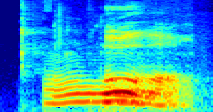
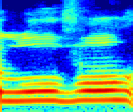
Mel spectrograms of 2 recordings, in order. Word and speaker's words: Louisville: Louisville. The city, I think, is Louisville too. I much prefer Lexington over Louisville.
